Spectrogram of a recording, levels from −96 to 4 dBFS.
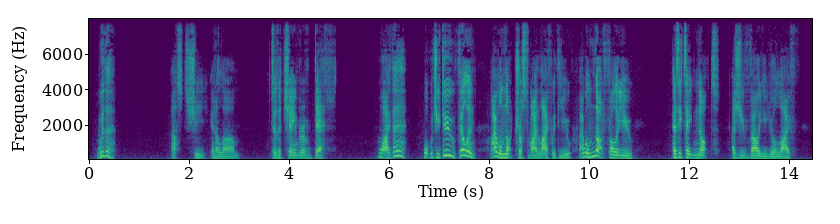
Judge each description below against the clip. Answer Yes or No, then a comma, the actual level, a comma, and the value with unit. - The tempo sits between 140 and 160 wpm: Yes, average, 155 wpm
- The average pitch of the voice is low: No, medium, 150 Hz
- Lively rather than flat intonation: Yes, wide, 7.4 semitones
